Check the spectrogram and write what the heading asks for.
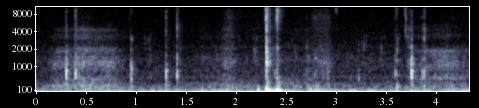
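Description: Faint clicking of a computer mouse and keyboard: about a dozen short, sharp clicks, several in quick pairs.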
